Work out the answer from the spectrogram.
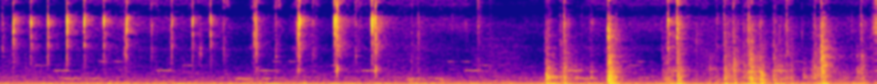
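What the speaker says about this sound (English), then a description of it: "Two more pairs of surgery scissors." Metal surgical scissors snip in a quick irregular series of sharp, close clicks, at first light and sparse, then denser and busier, with no voices.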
